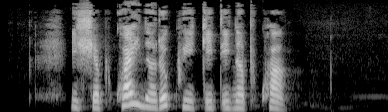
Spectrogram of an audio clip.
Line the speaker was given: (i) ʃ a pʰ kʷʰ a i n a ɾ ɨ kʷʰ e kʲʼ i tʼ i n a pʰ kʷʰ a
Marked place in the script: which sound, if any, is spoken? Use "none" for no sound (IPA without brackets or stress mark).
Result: i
